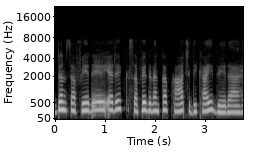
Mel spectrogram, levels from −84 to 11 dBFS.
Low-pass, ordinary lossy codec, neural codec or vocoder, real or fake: none; none; codec, 16 kHz, 1 kbps, X-Codec, WavLM features, trained on Multilingual LibriSpeech; fake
